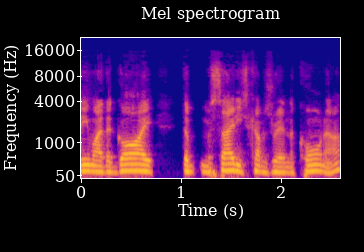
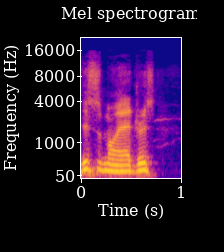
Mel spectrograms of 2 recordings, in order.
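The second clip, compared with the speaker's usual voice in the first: put-on American accent; 2 semitones higher, 3 dB louder than usual. Retelling a phone call with a supplier: put-on American accent. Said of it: "He said it with that accent".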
